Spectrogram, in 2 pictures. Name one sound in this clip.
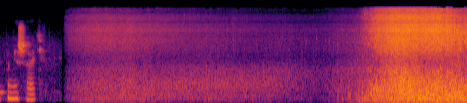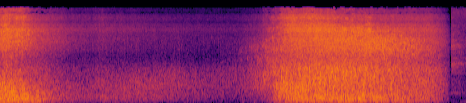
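Sea waves crash and wash over pebbles, outdoors.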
